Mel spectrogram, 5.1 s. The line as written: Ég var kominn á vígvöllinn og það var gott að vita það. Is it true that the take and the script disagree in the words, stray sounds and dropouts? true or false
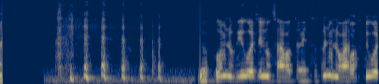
true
